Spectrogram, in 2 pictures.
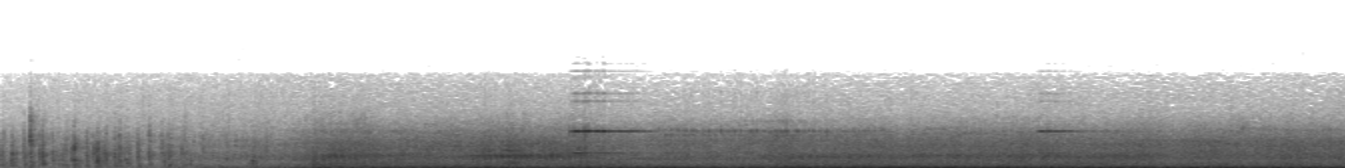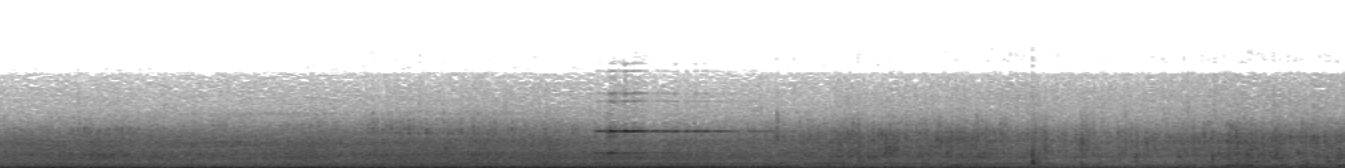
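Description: Busy street ambience of many overlapping voices chattering, with general street noise, rising to a steady level about two seconds in. Two brief high-pitched tones sound about ten seconds apart.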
